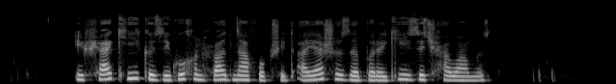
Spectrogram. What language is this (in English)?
Abkhazian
